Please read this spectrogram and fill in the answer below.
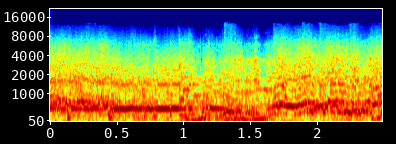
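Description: Live qawwali music: a harmonium holding a steady note under a male voice singing a long, gliding wordless phrase, with a few low drum strokes about a second in.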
